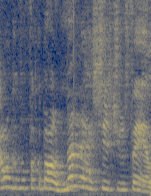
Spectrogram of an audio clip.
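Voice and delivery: high, fast heated comeback; fed-up retort while he brags about girls; going hard. Retold or imitated. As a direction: shut him down fast. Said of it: "I'm going hard".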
